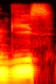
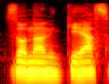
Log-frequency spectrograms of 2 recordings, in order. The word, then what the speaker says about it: Geass: Et avant que j'oublie : je sais que Geass ne se prononce pas Geass mais Ge Ass et je vois déjà les commentaires devant moi.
